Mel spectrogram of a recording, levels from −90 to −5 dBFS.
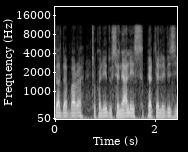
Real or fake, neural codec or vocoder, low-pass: real; none; 10.8 kHz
